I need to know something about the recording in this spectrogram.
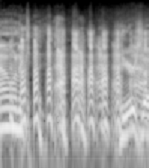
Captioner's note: laughing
